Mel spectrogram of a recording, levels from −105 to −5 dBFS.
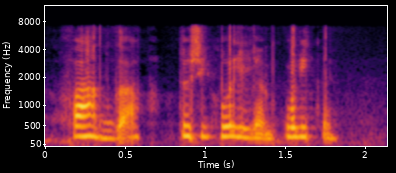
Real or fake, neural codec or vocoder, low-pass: fake; codec, 16 kHz, 2 kbps, FunCodec, trained on LibriTTS, 25 frames a second; 7.2 kHz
